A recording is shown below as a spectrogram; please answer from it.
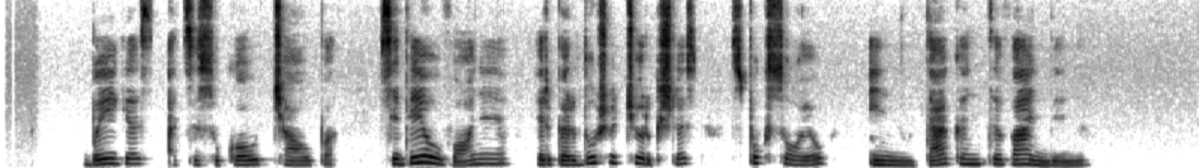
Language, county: Lithuanian, Vilnius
